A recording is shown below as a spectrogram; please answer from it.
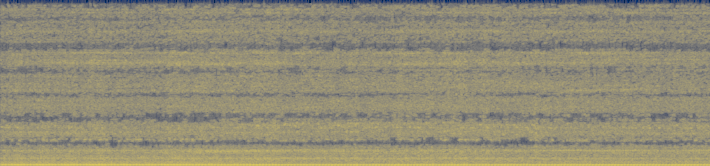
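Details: Chevrolet Blazer at cold idle, noise first heard the morning after a mechanic replaced the timing belt and upper belt: loud, steady rhythmic clatter about four beats a second over the engine hum; cause unknown.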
